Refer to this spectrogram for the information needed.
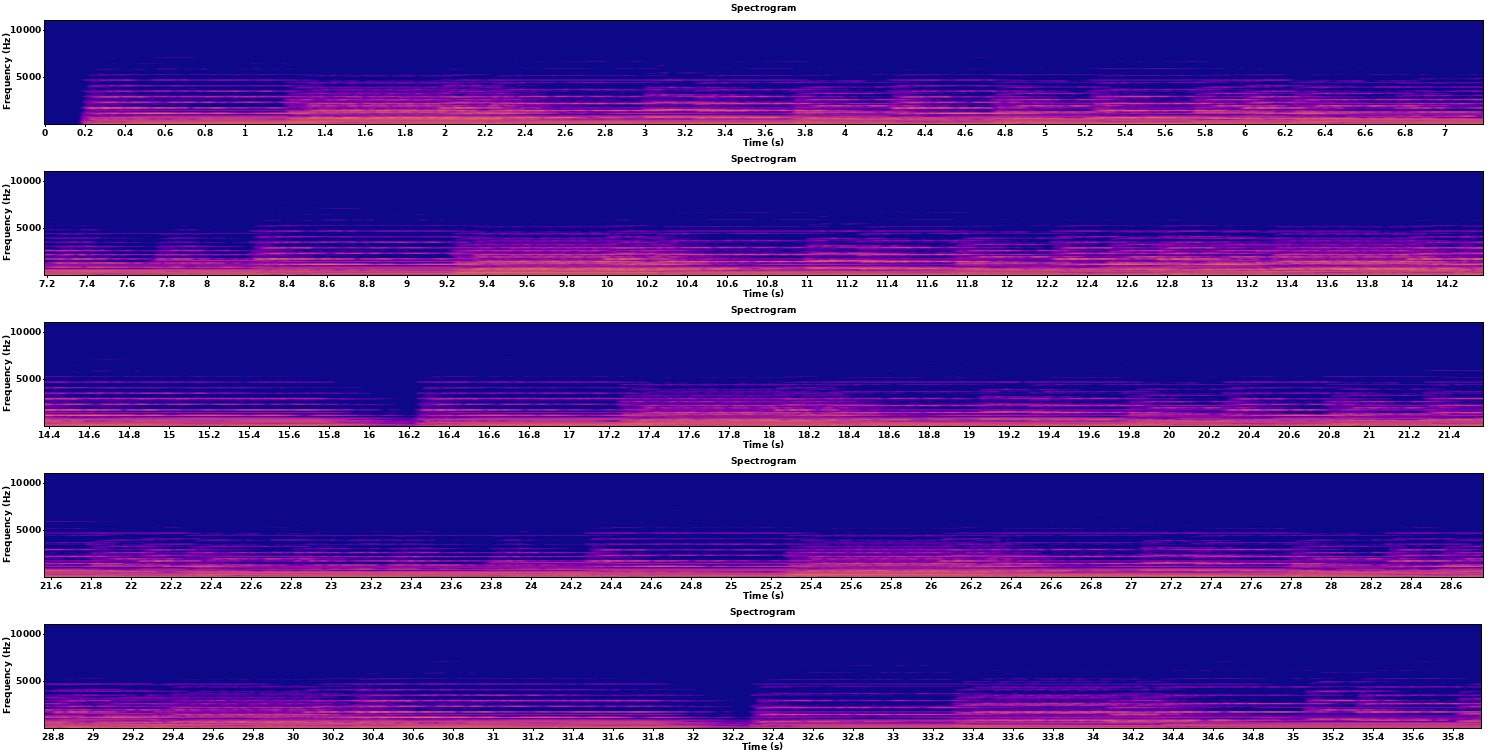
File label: trumpet voluntary; clarke jeremiah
